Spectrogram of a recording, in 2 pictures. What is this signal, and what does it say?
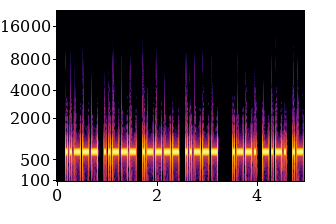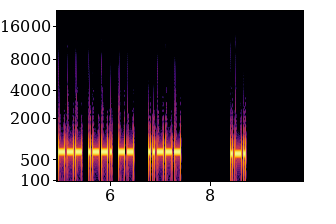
Morse code, heard as a keyed tone, about 28 wpm, 700 Hz. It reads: 2212 PC1PM 2 R
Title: Worked All Europe DX Contest - QTC Exchange - 28wpm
